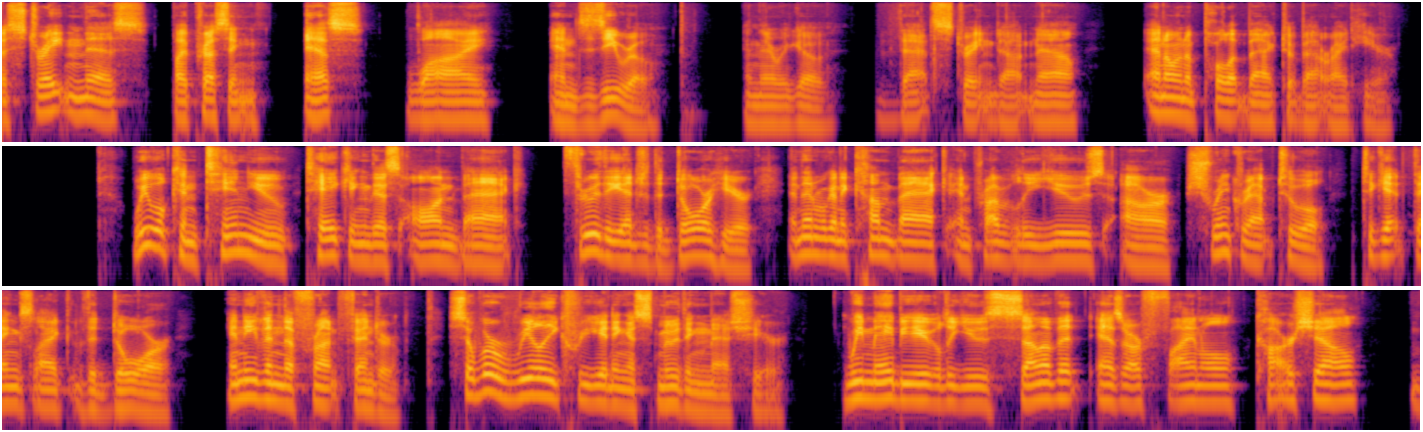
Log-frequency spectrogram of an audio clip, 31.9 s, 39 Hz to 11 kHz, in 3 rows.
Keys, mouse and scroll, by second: 2.3 click, 2.3 s, 2.3 y, 3.2 y, 5.1 0, 6.5 click, 7.6-12.6 drag.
